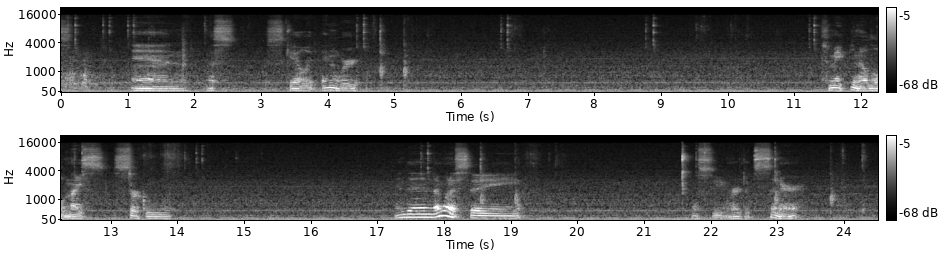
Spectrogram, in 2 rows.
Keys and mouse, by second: 2.3 e, 5.3 g, 7.3 s, 10.0 g, 12.3 ctrl+r, 15.1 s, 19.7 alt+m, 22.5 Tab, 24.3 KP_1.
